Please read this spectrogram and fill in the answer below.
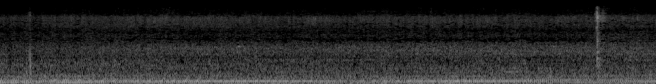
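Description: Slipway winch engine idling steadily, with one short sharp knock near the end.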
